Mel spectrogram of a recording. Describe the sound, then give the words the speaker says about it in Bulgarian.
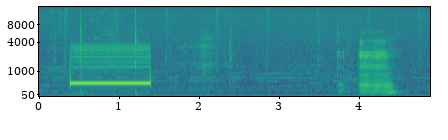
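A telephone tone from an outgoing call to someone celebrating a birthday sounds steadily for about a second, followed by quiet line hiss and a short, faint burst near the end. “Звъним на рожденник.”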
